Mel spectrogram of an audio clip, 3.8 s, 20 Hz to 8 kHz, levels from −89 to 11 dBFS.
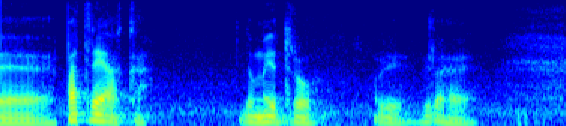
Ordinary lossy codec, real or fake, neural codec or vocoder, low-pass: none; real; none; none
